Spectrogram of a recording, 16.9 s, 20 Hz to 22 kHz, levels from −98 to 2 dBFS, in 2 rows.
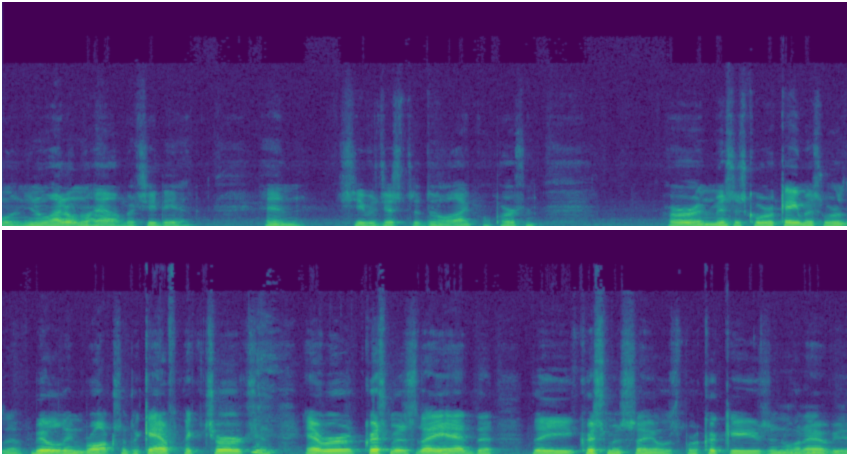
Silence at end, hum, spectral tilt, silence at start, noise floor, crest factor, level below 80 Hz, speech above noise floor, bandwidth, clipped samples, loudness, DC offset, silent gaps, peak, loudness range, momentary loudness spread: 0 s; none; -6.5 dB/octave; 0 s; -52 dBFS; 20 dB; -56 dBFS; 31 dB; 14 kHz; under 0.1%; -21 LUFS; under 0.1%; none; -2 dBFS; 12 LU; 14 LU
